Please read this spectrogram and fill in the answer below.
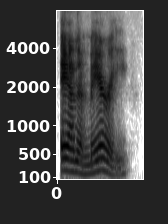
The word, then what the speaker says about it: Anna Mary: The Horseback Librarians tells the tale of the fictitious Anna Mary, rhymes with library, as she travels her rounds delivering books to kids in their homes and schools.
